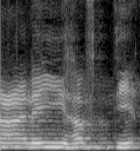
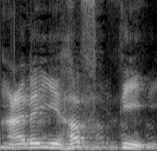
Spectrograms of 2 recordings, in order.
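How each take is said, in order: The two takes are said the same way.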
